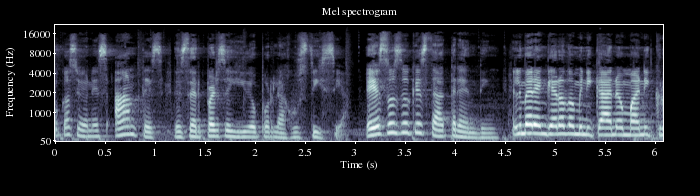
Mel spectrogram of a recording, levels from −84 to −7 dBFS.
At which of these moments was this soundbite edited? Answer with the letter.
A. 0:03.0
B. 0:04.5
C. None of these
B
